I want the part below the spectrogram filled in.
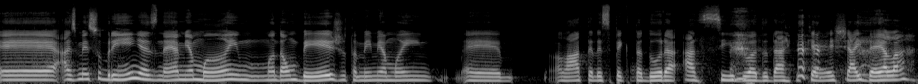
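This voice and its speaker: Speaking at a fairly slow pace, a woman with a medium pitch keeps her intonation fairly even. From Brazil, Belém do Pará. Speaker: podcast host. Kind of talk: casual chat. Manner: hesitant fillers.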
